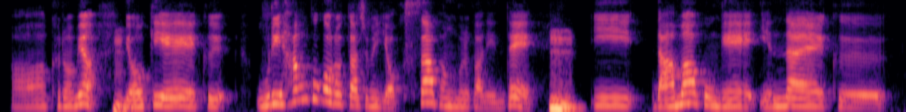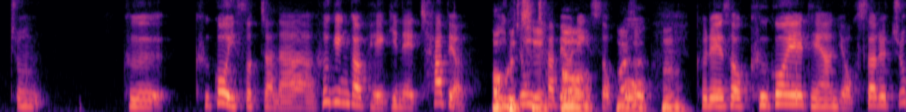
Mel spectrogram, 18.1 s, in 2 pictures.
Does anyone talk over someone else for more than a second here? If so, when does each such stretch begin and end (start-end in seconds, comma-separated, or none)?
14.0-15.6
